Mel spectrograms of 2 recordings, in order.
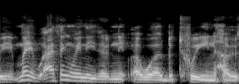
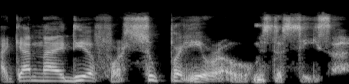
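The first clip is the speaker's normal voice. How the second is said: put-on old man voice, higher; 6 semitones higher than usual. Acting out a scene for a partner playing Julius Caesar: Stan Lee impression. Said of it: "you sound a little bit like Gilbert Gottfried".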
